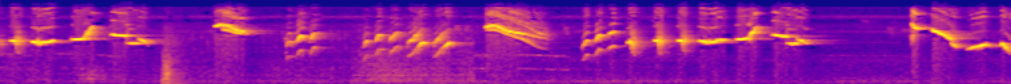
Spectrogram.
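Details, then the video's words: Caged Oriental magpie-robin trained to compete, singing varied whistles and rapid rising chirp series, with a loud thump and a rough noisy passage partway through. "BURUNG KACER GACOR RAPAT"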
